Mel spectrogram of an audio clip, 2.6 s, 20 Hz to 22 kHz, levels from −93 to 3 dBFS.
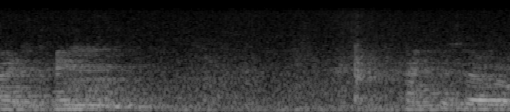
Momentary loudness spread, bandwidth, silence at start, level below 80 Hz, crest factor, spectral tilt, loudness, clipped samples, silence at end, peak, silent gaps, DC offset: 13 LU; 17 kHz; 0 s; -72 dBFS; 18 dB; -6.5 dB/octave; -45 LUFS; under 0.1%; 0 s; -26 dBFS; none; under 0.1%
